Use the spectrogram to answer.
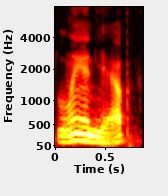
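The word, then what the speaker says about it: Lagniappe: It's put on by our local beloved weekly LAN Yap which took me forever to figure out how to pronounce that because how it's spelled and how you pronounce it are two different things. It's French.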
